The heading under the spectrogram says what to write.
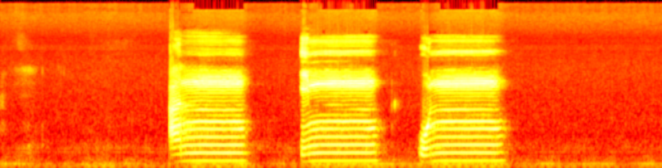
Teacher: mendorong ujung lidah pada gusi dua gigi seri atas dan mengeluarkan suara dengung dari rongga hidung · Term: Huruf nun bertasydid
